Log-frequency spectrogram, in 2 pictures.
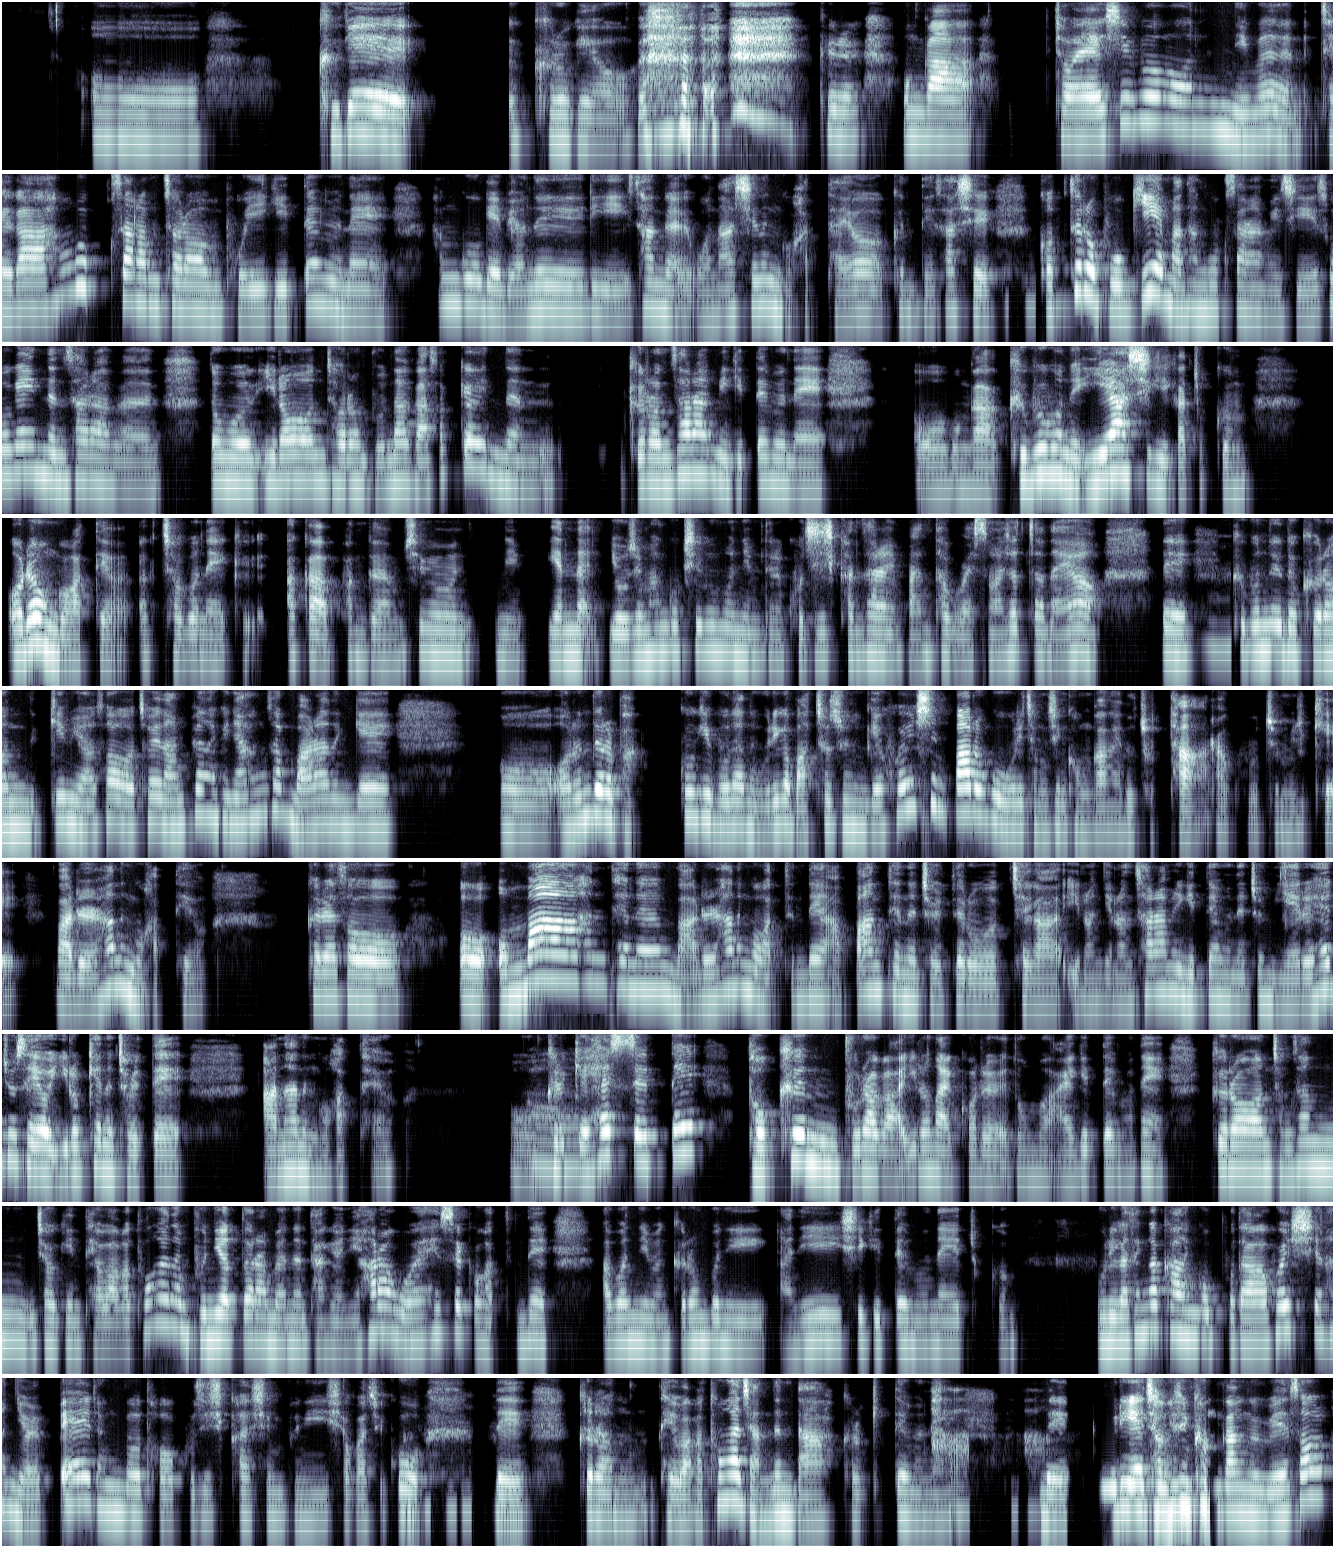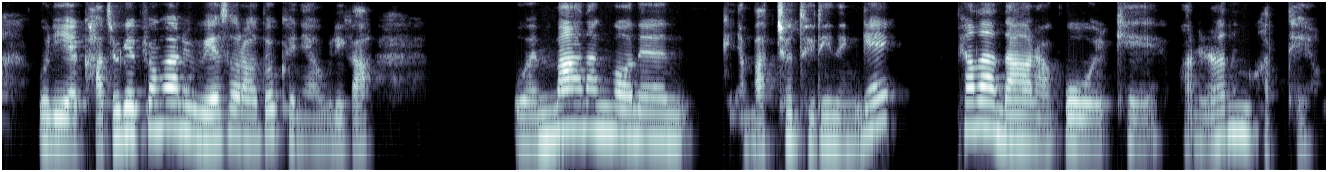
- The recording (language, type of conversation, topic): Korean, advice, 결혼이나 재혼으로 생긴 새 가족과의 갈등을 어떻게 해결하면 좋을까요?
- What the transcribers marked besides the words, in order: laugh; other background noise; unintelligible speech; tapping; laughing while speaking: "정신건강을"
